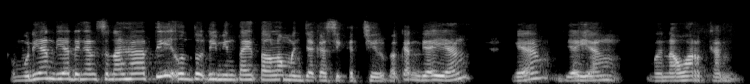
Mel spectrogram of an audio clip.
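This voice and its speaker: A middle-aged woman giving a lively religious family seminar, acting out quoted mothers-in-law and saying "ya" often. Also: medium pitch, moderate pace, creaky, dry recording. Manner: animated, acts out quoted mothers-in-law, frequent "ya". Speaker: seminar speaker on family relations. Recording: dull lo-fi seminar recording.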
